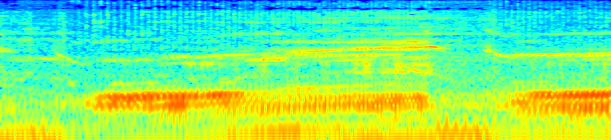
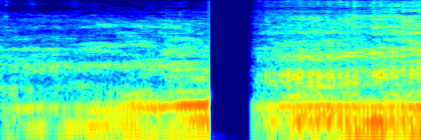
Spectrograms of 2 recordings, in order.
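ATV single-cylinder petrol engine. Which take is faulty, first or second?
second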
